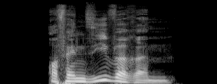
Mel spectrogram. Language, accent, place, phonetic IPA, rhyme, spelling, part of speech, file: German, Germany, Berlin, [ɔfɛnˈziːvəʁəm], -iːvəʁəm, offensiverem, adjective, De-offensiverem.ogg
- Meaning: strong dative masculine/neuter singular comparative degree of offensiv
